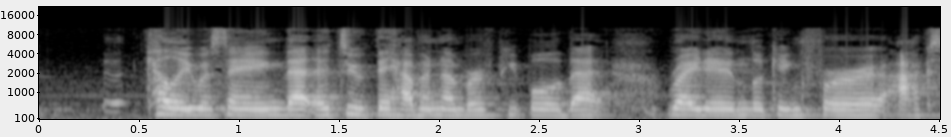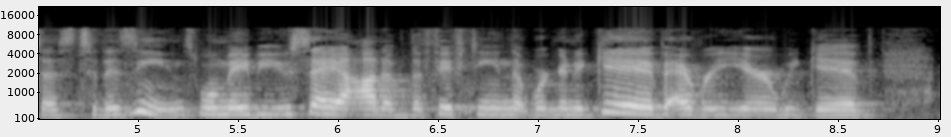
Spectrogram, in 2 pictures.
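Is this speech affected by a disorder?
No.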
